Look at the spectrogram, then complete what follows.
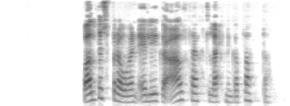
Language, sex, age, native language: Icelandic, female, 40-49, Icelandic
